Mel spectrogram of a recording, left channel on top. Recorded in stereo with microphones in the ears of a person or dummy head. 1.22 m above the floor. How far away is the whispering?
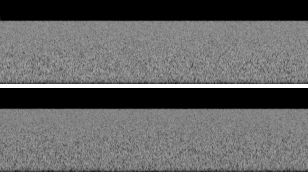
I don't hear whispering.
